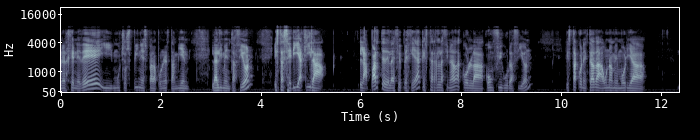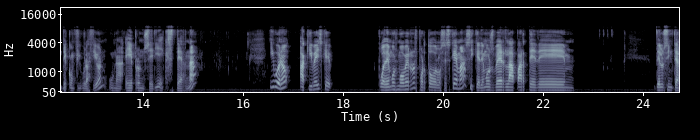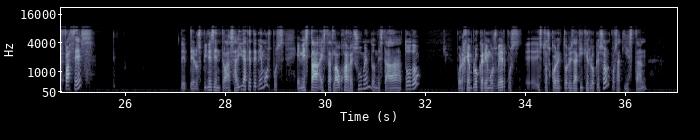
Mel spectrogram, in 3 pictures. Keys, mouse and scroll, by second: 2.8-3.2 scroll down 2, 3.7-4.1 scroll up 2, 6.3 scroll down 2, 6.8 scroll up 2, 16.5-17.3 scroll down 4, 17.8 scroll up 2, 18.3-19.4 scroll down 6, 19.6-20.0 scroll up 4, 20.4 click, 23.1 click, 26.5-27.2 scroll up 2, 28.6-28.9 scroll down 2, 29.5 scroll down 2, 30.3 scroll up 2, 31.1 scroll up 2, 32.1 scroll up 2, 32.8 scroll up 2, 35.2 scroll down 2, 36.0-36.4 scroll up 2, 36.6-37.0 scroll down 4.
